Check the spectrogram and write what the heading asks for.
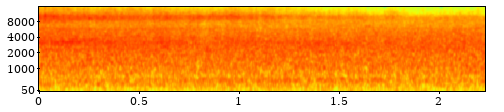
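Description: Steady, loud rushing rumble of rail and road traffic, with no distinct strokes or horn.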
